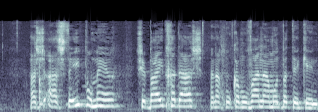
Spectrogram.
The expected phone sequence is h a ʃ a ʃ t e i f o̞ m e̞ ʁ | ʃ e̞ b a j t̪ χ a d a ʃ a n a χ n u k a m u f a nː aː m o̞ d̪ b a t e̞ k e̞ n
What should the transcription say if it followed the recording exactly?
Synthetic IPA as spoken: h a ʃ a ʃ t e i f o̞ m e̞ ʁ | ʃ e̞ b a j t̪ χ a d a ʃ a n a χ n u k a m u v a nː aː m o̞ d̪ b a t e̞ k e̞ n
